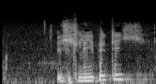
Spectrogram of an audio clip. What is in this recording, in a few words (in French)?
allemand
